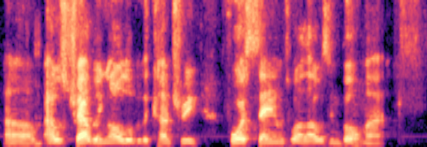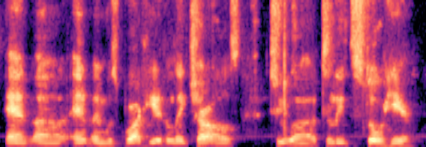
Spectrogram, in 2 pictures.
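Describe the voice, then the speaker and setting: A woman's voice: sits low, flat delivery, normal speed, gravelly, darkish tone. A middle-aged woman from Texas, giving earnest, emphatic interview answers over a video call and often repeating phrases. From Texas, United States. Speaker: interview guest, city council candidate.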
